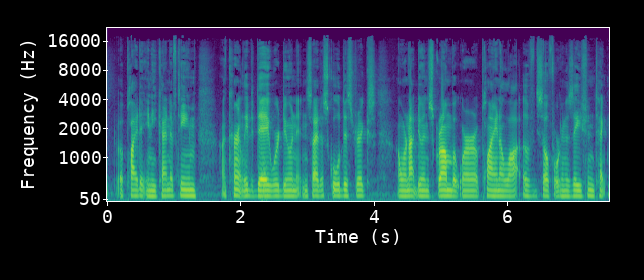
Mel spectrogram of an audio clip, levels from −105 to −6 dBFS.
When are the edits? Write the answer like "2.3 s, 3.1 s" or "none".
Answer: 6.4 s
